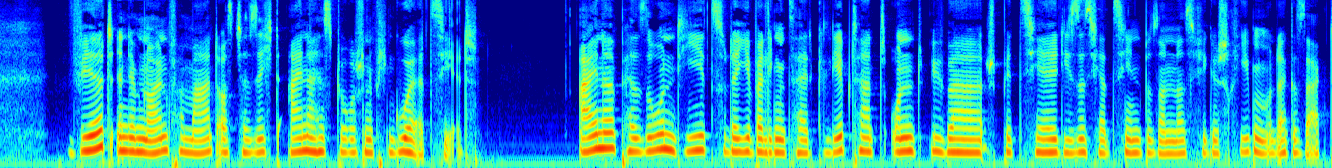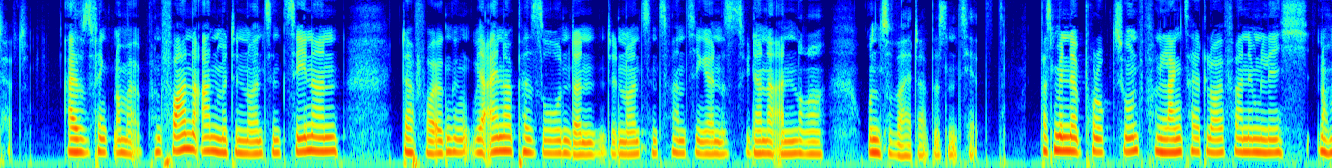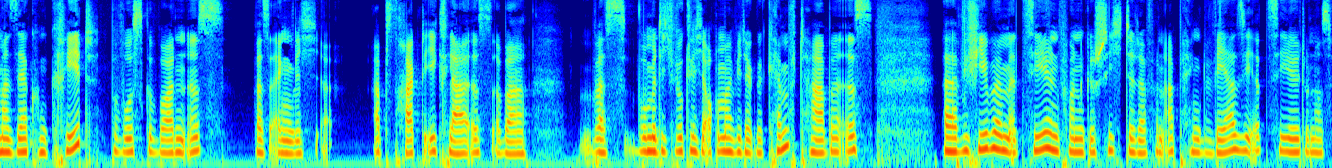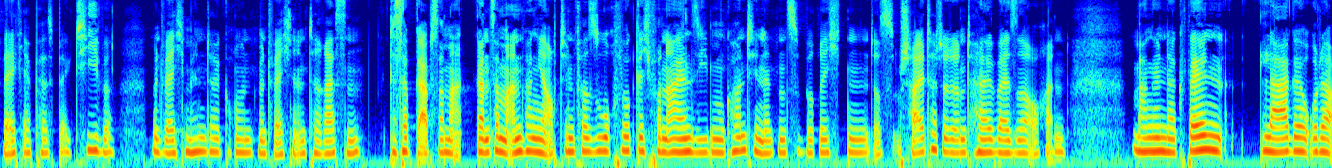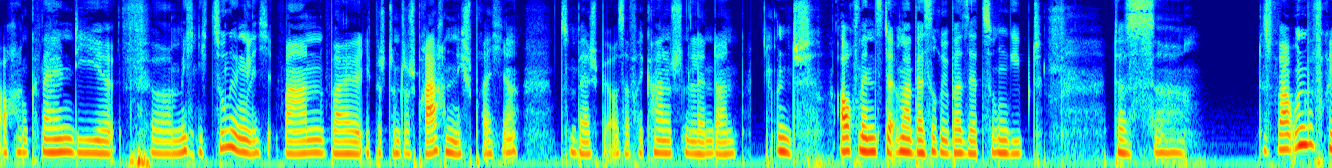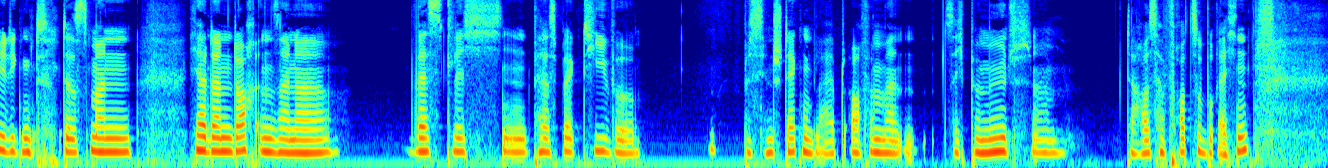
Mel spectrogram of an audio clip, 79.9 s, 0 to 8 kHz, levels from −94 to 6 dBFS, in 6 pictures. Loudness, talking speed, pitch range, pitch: -20 LUFS, 145 wpm, 180-200 Hz, 190 Hz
